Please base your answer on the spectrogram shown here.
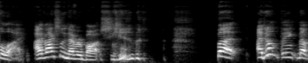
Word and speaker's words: Shein: Similar to how nobody knows how to say Shein, shine, sheen. I don't know. I say Shein. Also, I don't really buy a lot of Shein. That's a lie. I've actually never bought Shein.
